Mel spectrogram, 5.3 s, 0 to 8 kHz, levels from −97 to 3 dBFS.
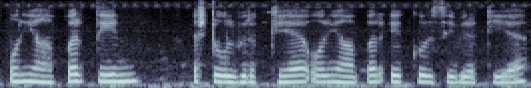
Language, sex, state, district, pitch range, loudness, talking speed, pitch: Hindi, female, Uttar Pradesh, Saharanpur, 210-230 Hz, -18 LUFS, 180 wpm, 220 Hz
